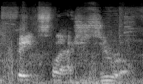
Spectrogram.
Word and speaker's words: Fate/Zero: Mitch, what's your opinion on fate/zero? Uh, I like fate uh fate zero. Fate zero. No slash at all. Well, there is a slash, but you don't pronounce a slash.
